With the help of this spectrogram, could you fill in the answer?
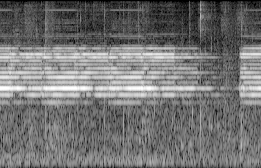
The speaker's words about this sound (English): I don't know this alarm. I've never heard it before.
